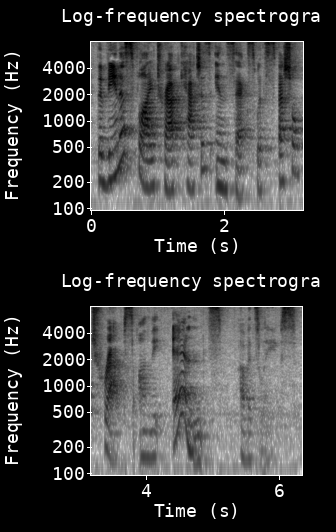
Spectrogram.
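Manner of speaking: bright read-aloud voice for a class; reading to children. Acted. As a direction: read it out clearly for the little ones. Reads the book text to children.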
